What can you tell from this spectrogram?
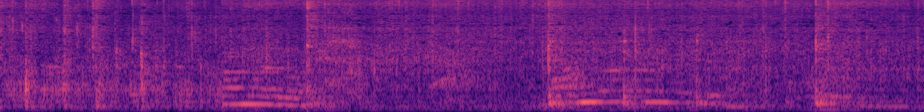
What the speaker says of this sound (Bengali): এবার ডিমের ভুজিয়াটা তৈরি করে নেওয়া হচ্ছে।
